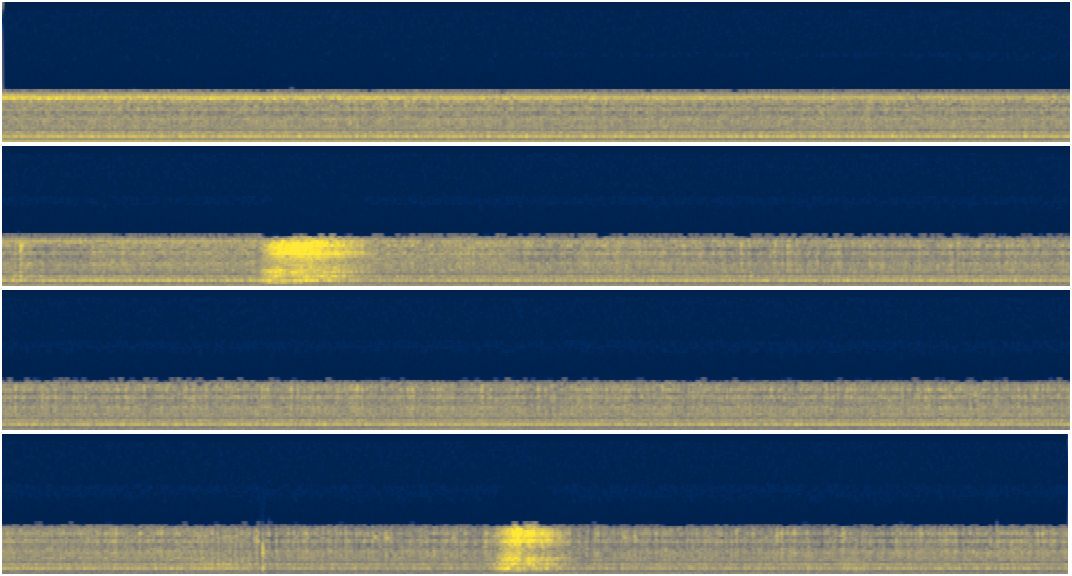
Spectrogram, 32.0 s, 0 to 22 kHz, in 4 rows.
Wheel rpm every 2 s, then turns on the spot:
0, 0, 0, 0, 10, 20, 0, 0, 0, 0, 0, 0, 0, 10, 10, 0.
none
